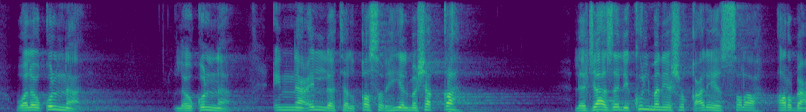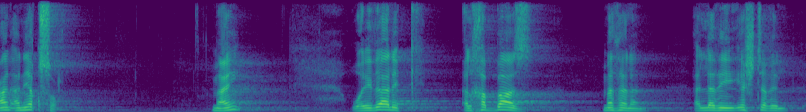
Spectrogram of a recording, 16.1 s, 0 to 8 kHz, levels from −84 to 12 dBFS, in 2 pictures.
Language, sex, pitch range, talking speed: Arabic, male, 160-200 Hz, 90 wpm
